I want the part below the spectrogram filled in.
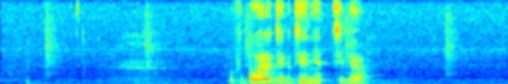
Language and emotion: Russian, neutral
